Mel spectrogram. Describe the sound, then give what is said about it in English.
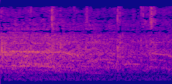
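An audience claps steadily in response to a remark about a neighbor putting up Christmas lights in early November, a dense patter of many hands blending into a continuous hiss that stays even throughout, with no voices standing out. “Pray for all the dysfunctional people who are clapping for that, like that's normal.”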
